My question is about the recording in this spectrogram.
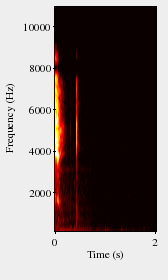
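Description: A single faint mouse click about half a second in, advancing a presentation slide, in otherwise near silence; the end of a spoken word trails off at the very start.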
